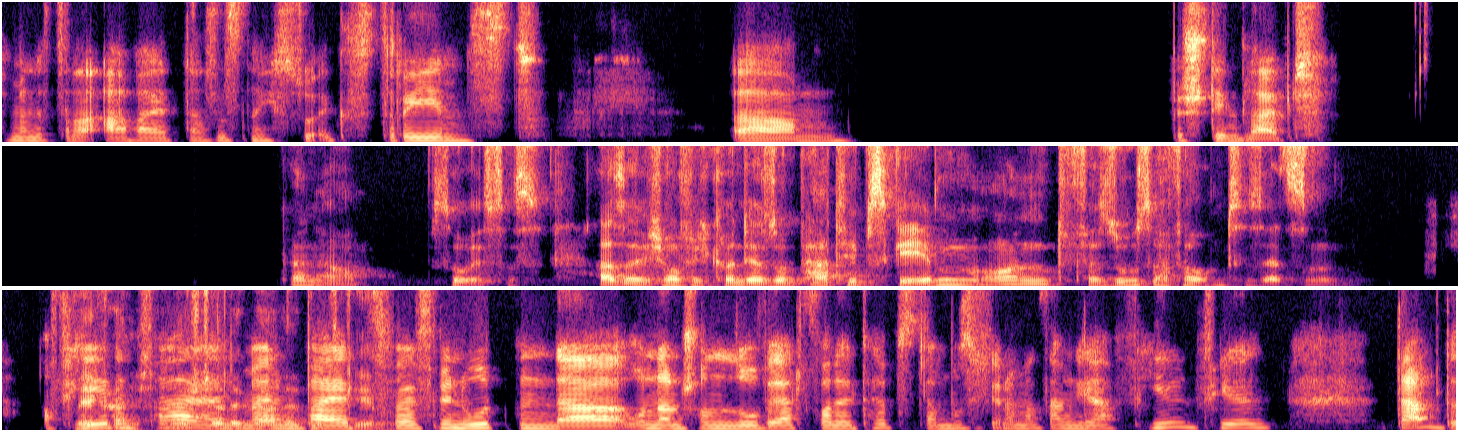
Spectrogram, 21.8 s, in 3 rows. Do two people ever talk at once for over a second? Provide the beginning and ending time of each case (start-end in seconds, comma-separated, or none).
14.9-16.6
